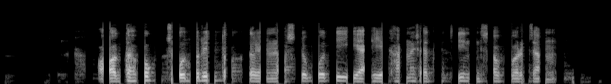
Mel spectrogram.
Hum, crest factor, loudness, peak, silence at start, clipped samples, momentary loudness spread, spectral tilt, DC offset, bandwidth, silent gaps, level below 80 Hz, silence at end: none; 22 dB; -22 LUFS; -2 dBFS; 0.75 s; under 0.1%; 10 LU; -5.5 dB/octave; under 0.1%; 7.6 kHz; 0.87-0.93 s, 4.34-4.41 s, 4.53-4.58 s, 5.05-5.11 s; -54 dBFS; 0.55 s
